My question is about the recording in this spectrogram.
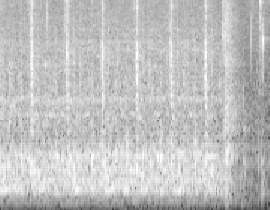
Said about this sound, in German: also mit der Nähmaschinennadel festgenäht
